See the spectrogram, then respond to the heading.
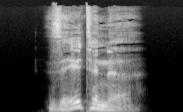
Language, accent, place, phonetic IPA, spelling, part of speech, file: German, Germany, Berlin, [ˈzɛltənə], seltene, adjective, De-seltene.ogg
- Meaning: inflection of selten: 1. strong/mixed nominative/accusative feminine singular 2. strong nominative/accusative plural 3. weak nominative all-gender singular 4. weak accusative feminine/neuter singular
